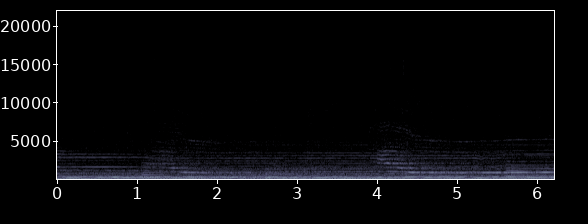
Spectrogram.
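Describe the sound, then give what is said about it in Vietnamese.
A stray cat yowls mournfully outside, faint, drawn-out wavering cries that glide up and down in pitch over a steady low hum. “từ bên ngoài vang lên tiếng kêu thảm thiết của con mèo hoang.”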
